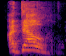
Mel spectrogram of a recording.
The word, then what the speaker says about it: Adele: Uh, Dell. Like a farmer in the Dell. Adele. Adele. Is that right? Yes. Adele.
